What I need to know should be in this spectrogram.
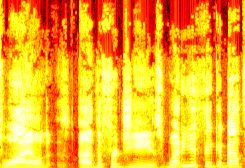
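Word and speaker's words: Phryges: Sentient red hats, the Frigies, I guess is what the red hat is called. Sure. Spelled Phygres, or I don't know. Google told me it's pronounced Frigies.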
